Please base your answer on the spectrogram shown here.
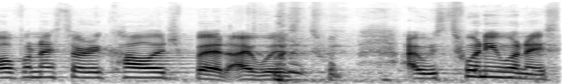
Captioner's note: laugh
